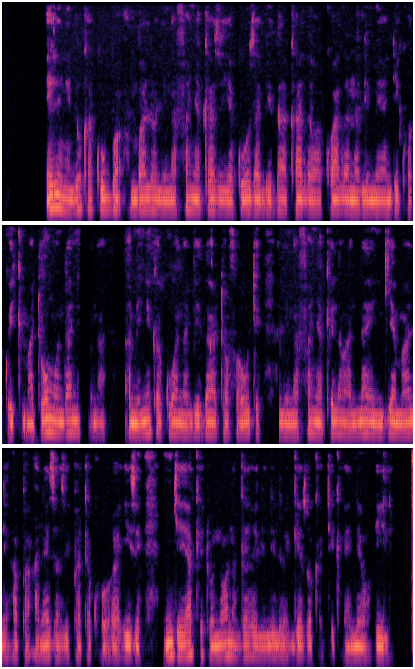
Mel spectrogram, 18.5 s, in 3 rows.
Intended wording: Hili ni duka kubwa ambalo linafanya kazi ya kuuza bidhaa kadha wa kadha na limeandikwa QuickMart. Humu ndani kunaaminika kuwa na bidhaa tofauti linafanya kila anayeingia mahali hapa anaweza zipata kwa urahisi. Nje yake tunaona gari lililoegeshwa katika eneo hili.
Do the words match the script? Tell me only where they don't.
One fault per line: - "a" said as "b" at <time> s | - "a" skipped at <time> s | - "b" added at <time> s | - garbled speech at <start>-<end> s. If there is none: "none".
none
